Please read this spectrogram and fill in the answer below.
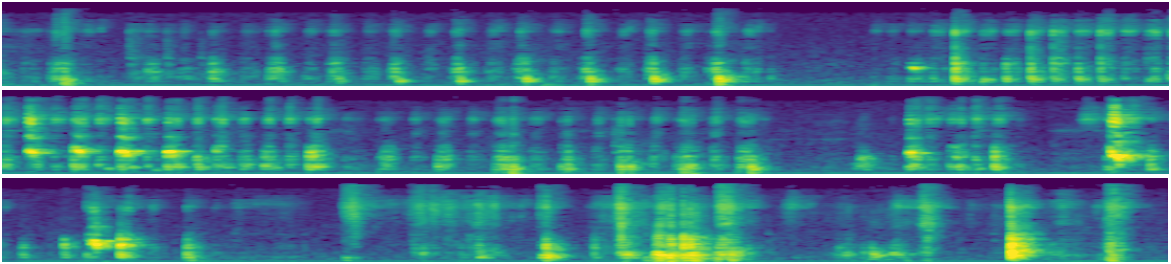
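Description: Felt tip of an Expo dry erase marker scrubbing over the painted decal of a die-cast Hot Wheels car in quick short strokes, about four a second at first, then in a denser run. Near the end a paper towel rubs the car, with a louder handling bump.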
